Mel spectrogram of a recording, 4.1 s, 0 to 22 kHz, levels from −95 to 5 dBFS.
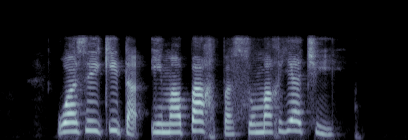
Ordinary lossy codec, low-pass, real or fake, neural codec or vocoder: Opus, 24 kbps; 7.2 kHz; real; none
